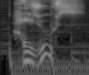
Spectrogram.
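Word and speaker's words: Jesús: service the church but it's probably not Jesus though is it's probably hey-zeus and you know like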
